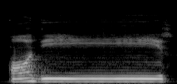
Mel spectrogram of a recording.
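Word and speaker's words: قدير: موٹی پڑھی جائے گی، لیکن جب یہاں پر رکیں گے تو اس وقت را باریک ہو جائے گی. تو پڑھیں گے شیء قدیر، قدیر، شیء قدیر.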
